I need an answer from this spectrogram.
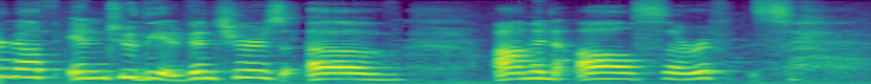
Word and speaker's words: Amin al-Sarafi: I'm pretty sure that next I'm going to tackle The Adventures of Amin al-Sarafi.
